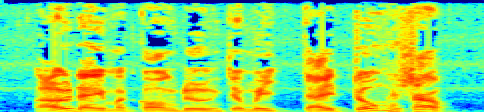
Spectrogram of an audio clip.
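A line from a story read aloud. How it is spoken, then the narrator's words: Barking shout. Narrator (Vietnamese): Chu Trường Linh quát lên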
